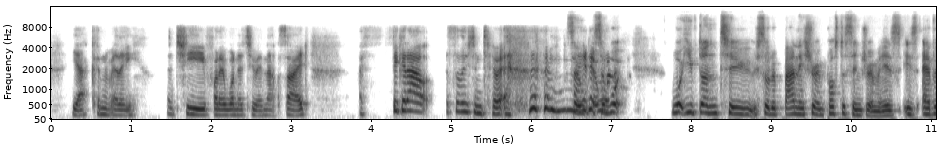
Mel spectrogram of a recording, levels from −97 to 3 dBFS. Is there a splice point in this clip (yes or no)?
no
